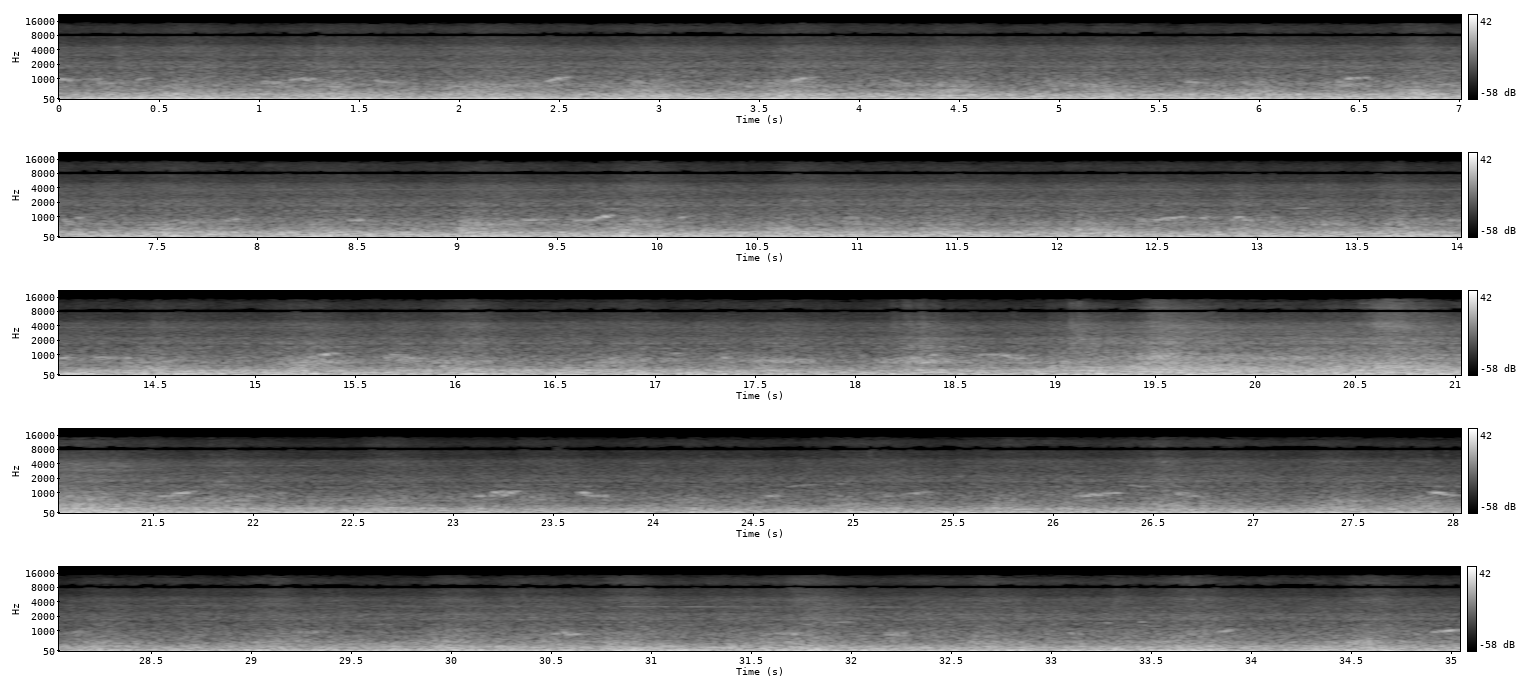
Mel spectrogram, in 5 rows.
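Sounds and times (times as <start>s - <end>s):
passing train rushing: 0.0s - 35.0s
train wheels rumbling on rails: 0.0s - 35.0s.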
